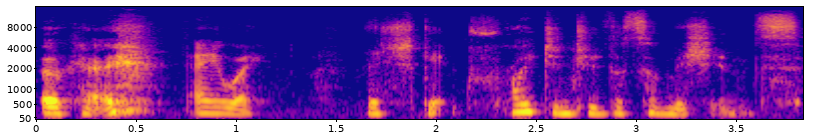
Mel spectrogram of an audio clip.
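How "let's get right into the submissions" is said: whispered, breathy, really bad fake British accent. Opening a new series reviewing viewers' stories, starting the submissions; really bad British accent. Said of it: "I have a really bad British accent".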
